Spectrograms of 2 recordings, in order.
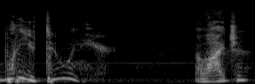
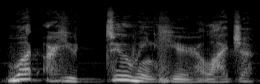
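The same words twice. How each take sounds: First: God's question in a whisper; hushed whispered voice of God. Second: Slow, gentle voice of God asking; lightly voiced God, slow and probing; God's voice. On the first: Acted. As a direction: whisper it like a still small voice. God's still small voice. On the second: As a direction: ask it slowly, searching. God questions Elijah in cave.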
